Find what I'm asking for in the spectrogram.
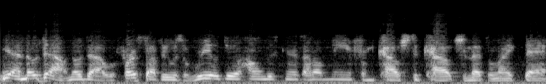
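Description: With an American accent, a man talks in a normal speaking voice at a medium pitch with lively intonation. His pace is fairly quick, with hardly any pauses. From US South, Galveston, Texas. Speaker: entrepreneur and motivational speaker. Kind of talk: podcast interview.

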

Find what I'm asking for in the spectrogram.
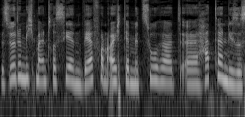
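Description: A woman talks with a slight Berlin accent and ordinary pitch variation. Noticeable background noise runs behind her. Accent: light Berlin. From Berlin, Germany. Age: 40s. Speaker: podcaster and self-employed coach. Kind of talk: solo podcast monologue. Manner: many filler sounds.

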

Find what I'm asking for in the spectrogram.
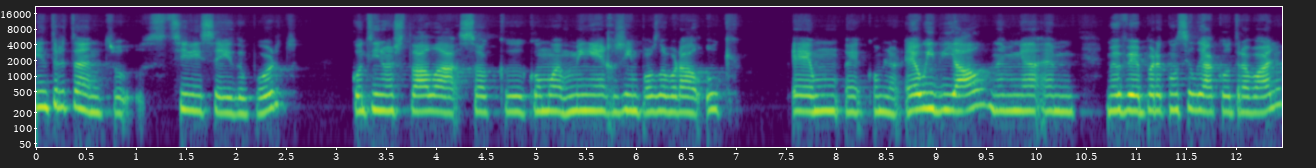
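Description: Keeping a monotone, flat intonation, a woman speaks at a moderate pace in a fairly high pitch. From Portugal, Aveiro district. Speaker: working student. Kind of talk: casual chat.

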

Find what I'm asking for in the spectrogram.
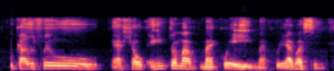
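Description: A man in a normal speaking voice, medium in pitch, fairly slow, with ordinary pitch variation. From Brazil, Salvador (Bahia). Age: 30s. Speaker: history graduate and activist. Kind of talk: podcast discussion.

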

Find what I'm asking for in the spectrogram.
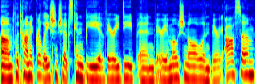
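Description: Audible room echo surrounds a woman with a very deep, low pitch, speaking at a fairly quick pace with fairly even intonation. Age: 20s. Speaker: chemistry teacher and aerialist. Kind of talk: casual interview chat.

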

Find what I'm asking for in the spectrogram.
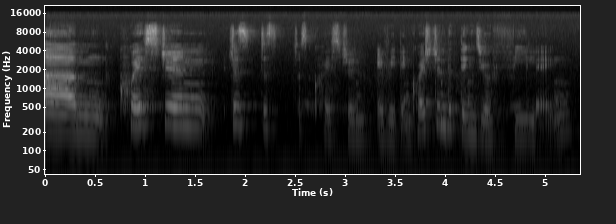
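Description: Noticeable background noise sits behind a woman speaking at a fairly slow pace. Her medium-pitched voice has lively intonation. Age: 20s. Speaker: podcast guest. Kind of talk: casual chat.

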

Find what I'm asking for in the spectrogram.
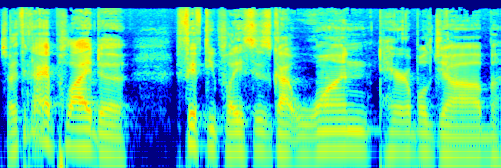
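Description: The speaker has a Midwestern American accent and ordinary pitch variation. The recording is very clean, with a silent background. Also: man. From US Midwest, Akron, Ohio area. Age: 40s. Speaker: investing YouTuber and photographer. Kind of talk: podcast interview.

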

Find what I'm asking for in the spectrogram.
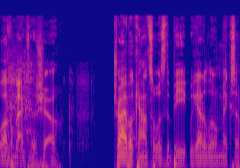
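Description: A man talks at a very fast pace, captured on a very clean recording against a silent background. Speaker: podcast host. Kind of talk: casual chat.

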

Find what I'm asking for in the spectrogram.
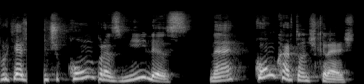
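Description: The recording is very clean, with a silent background. A man speaks at a fairly slow pace in a dark, mellow tone. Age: 30s. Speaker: entrepreneur. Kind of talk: casual interview chat.

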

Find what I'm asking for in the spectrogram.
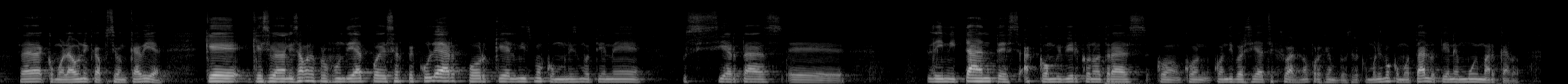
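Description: An unremarkable speaking voice from a man, fairly quick, with fairly even intonation. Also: medium pitch for a man. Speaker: podcast host. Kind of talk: casual chat.

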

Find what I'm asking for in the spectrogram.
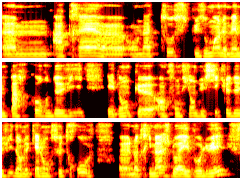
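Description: This man talks at a very slow pace, his intonation fairly even throughout. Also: medium pitch for a man. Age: 30s. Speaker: image consultant. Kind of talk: interview. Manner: halting.

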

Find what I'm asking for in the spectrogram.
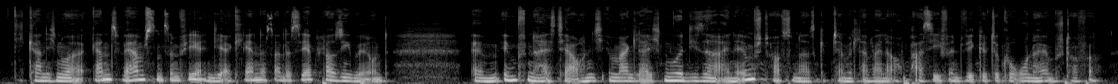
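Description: A woman with a very deep, low voice whose pitch swings very widely. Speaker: podcast host. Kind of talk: solo monologue. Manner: hesitant, many filler sounds.

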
